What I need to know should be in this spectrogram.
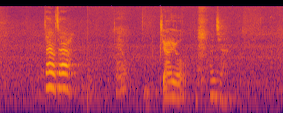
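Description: A teenage girl speaks cheerfully and giggles close by.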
